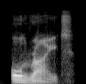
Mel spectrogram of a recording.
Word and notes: alright: British English

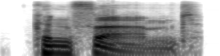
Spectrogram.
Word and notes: confirmed: British English

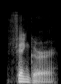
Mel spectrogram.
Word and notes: finger: American English

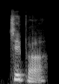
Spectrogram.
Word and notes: chipper: Indian

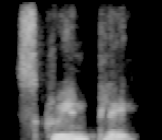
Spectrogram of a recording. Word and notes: Screenplay: Indian

